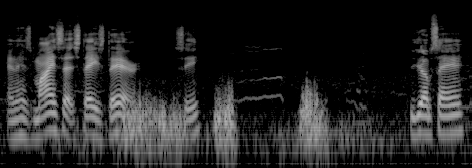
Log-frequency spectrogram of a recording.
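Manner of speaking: ordinary delivery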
